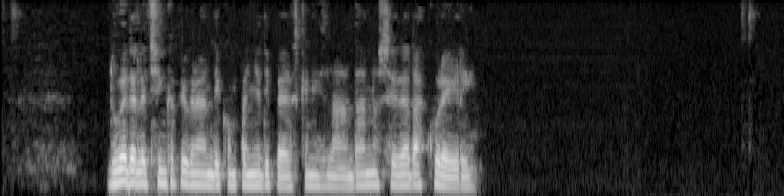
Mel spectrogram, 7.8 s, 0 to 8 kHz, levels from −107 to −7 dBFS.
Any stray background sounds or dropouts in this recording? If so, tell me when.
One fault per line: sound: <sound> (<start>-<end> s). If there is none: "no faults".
no faults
